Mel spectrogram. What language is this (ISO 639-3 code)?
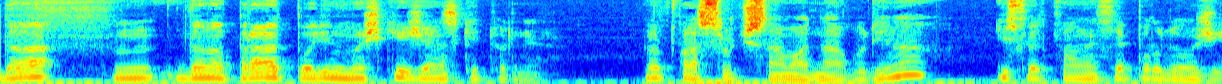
bul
